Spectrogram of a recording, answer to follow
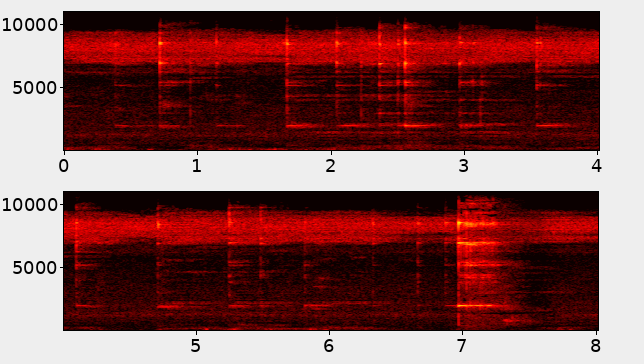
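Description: Metal teaspoon stirring milky coffee in a ceramic mug, clinking lightly against the side about twice a second, with one louder clink about seven seconds in.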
